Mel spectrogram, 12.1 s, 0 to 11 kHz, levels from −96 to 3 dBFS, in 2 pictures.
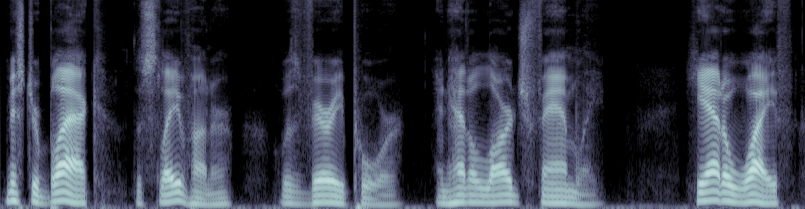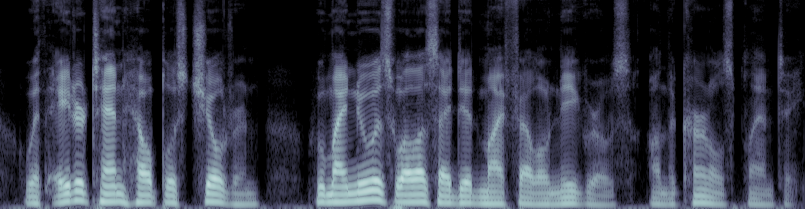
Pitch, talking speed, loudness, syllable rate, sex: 100 Hz, 190 wpm, -22 LUFS, 5.2 syllables/s, male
